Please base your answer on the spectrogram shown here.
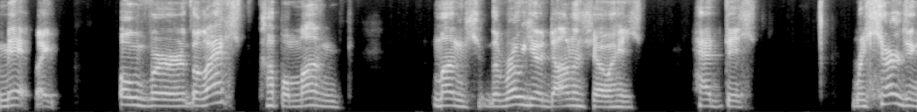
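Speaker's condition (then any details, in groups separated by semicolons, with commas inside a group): Cerebral palsy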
